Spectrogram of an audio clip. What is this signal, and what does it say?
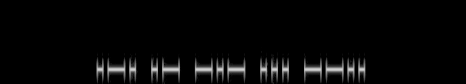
Morse code, heard as a keyed tone, about 22 wpm, 700 Hz. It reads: RAKSZ
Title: Code Groups - 5 Letter:Numbers - 22wpm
